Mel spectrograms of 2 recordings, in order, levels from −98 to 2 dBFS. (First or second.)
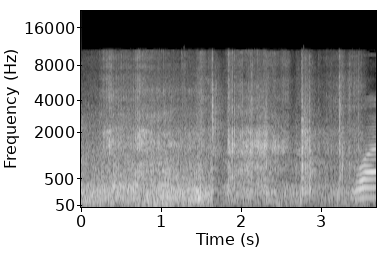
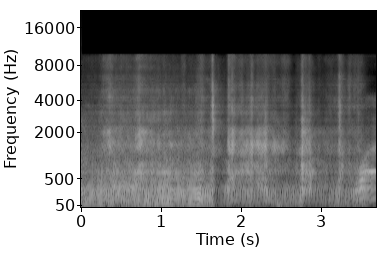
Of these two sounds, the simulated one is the second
